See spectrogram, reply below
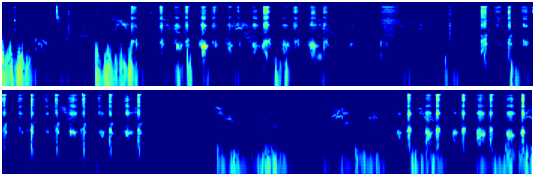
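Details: An excited male chukar partridge in good weather calls in bouts of rapid, clipped notes, breaking off briefly between them, with heavy low bumps and thumps in between.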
